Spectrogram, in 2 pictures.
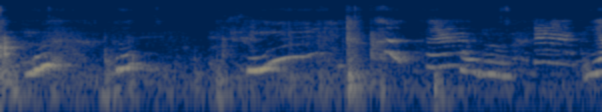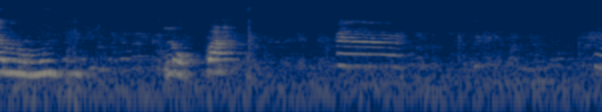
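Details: Village house cats meow repeatedly, with drawn-out rising and falling cries, some harsh and wavering, spaced a few seconds apart, with a child's voice and room noise in between.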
